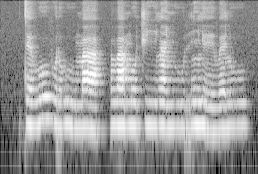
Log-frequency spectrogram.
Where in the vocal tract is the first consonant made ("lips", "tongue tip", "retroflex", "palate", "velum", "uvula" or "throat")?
tongue tip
